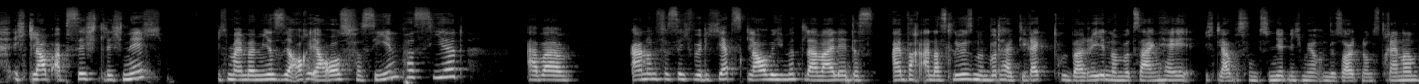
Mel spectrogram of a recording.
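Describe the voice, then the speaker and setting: In a very clean recording with a silent background, a woman with an unremarkable speaking voice talks fairly quickly, with a fairly high pitch and ordinary pitch variation. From Allgäu, southern Germany. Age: 20s. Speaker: podcast guest. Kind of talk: casual chat.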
